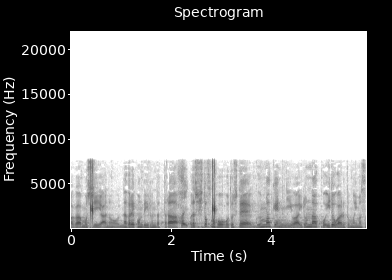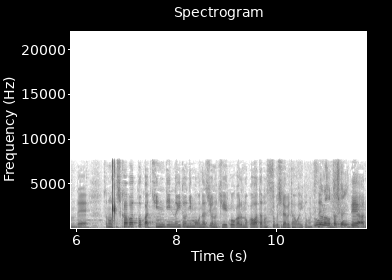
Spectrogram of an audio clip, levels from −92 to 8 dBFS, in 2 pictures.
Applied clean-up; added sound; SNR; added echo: none; Finger snapping; 3 dB; none.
